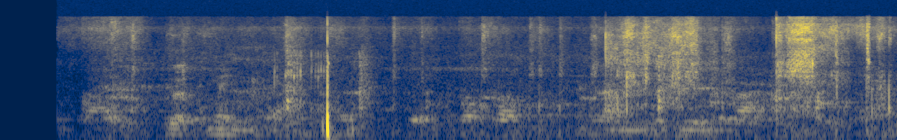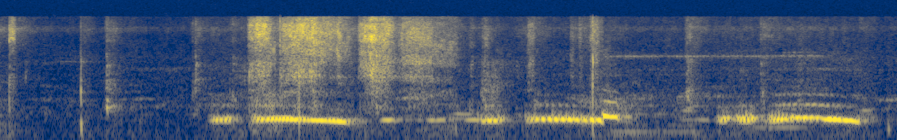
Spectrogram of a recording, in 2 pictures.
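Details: Spotted dove kept at a bird farm in Ba Vì, Hanoi, Vietnam, giving low mellow cooing phrases, three drawn-out tonal coos in the final seconds, after a stretch of people talking, clicks and handling noise.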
